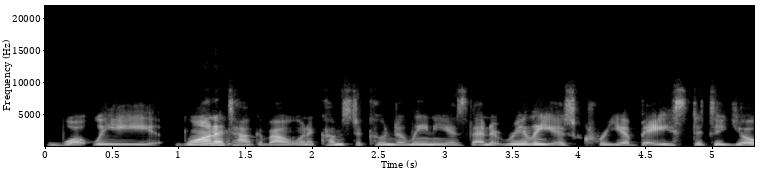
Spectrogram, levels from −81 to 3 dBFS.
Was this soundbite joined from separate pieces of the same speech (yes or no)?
no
